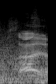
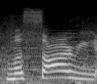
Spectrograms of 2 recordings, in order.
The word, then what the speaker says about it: Masari: No, you said Messiah. I'm not Masari. Masari.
